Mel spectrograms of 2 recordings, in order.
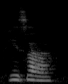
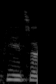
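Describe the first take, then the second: First: It is said with Japanese-style sounds. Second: It is said with plain English sounds. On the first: "it's pizza. They're trying very hard" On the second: "if you want to say pizza"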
